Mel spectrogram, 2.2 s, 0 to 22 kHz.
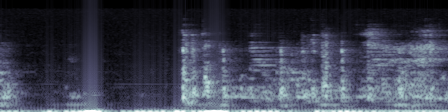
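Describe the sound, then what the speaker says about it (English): Bernina 500 series sewing machine stitching in reverse: a quiet lead-in, then a fast, close mechanical clatter of needle and gears that runs steadily to the end. "And it's going to reverse sew."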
